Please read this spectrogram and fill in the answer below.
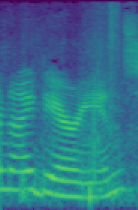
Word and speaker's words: cnidarians: The next group is your cnidarians. Your sea is silent.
